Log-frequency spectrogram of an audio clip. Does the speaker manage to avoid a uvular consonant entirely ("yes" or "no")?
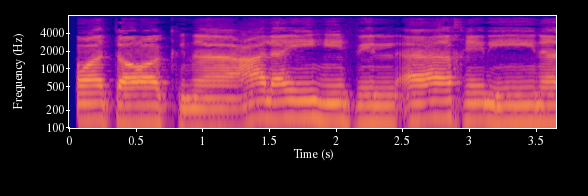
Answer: yes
